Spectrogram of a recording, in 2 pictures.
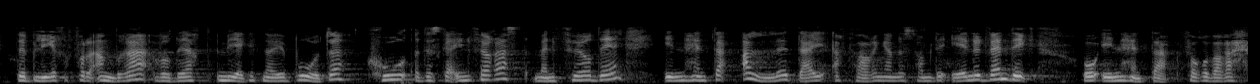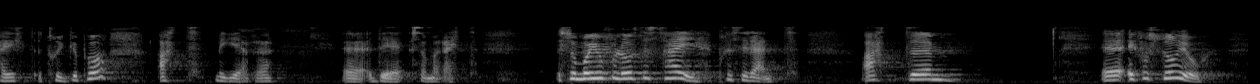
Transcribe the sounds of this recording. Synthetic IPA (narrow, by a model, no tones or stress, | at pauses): d̪̥ɛbliʁfɔʁd̪ɛ̰ʔɑnd̪ʁəʋʉʁd̪eːʁt̪meːɡət̪nœʏəboːd̪əkʰʊʁd̪ɛskɑʔɪnføːʁɑsmɛnføːɾd̪ɛɪnɦɛnt̪ɑɾʔɑlːəd̪æɪʔæ̰ɾfɑːɾɪŋɑnəsɔmd̪ɛʔɛnœd̪ʋɛnd̪ɪɡɔʔɪnɦɛnt̪ɑ̰fɔɾɔʋæːɾəhæɪlt̪ʰːɾʏɡːəpʰɔʔɑt̪mɛɡjḛːɾə | d̪ɛsɔmɛ̰ɾɛ̰t̪ː | sɔmɔjʊfoloːʋt̪ʰɪlɔsæɪpʰɾɛsɪd̪ɛ̰nt̪ | ʔɑt̪ | ɛɡfɔɾst̪oːjʊ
